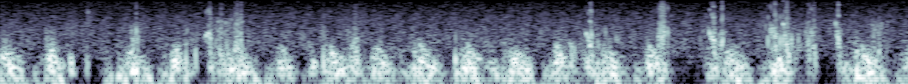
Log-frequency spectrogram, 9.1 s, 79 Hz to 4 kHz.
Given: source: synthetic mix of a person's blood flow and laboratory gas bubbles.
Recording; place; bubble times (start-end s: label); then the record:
Doppler ultrasound of blood flow; precordium
0.00-0.12 s: bubbles
0.43-0.56 s: bubbles
0.66-0.77 s: bubbles
0.85-0.90 s: bubbles
1.29-1.42 s: bubbles
1.82-1.99 s: bubbles
2.02-2.48 s: bubbles
3.19-3.28 s: bubbles
3.42-3.65 s: bubbles
4.17-4.23 s: bubbles
4.51-4.67 s: bubbles
5.62-5.77 s: bubbles
5.83-6.20 s: bubbles
6.56-6.70 s: bubbles
6.94-7.28 s: bubbles
7.62-8.18 s: bubbles
8.31-8.45 s: bubbles
8.70-8.83 s: bubbles
From the record:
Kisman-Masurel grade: 242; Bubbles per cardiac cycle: several, 3 to 8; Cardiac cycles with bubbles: 100%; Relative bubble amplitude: moderate (0.250 to 0.450); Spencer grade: 3 (all of the cardiac periods contain showers or single bubble signals, but not dominating or overriding the cardiac motion signals); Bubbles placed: anywhere in the cardiac cycle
